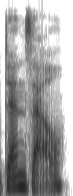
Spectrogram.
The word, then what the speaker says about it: Denzel: So she said, "From now on, you're Denzel Denzel," he recalled, emphasizing the distinct vowel sound that differentiated him from his father, whose pronunciation was Denzel.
